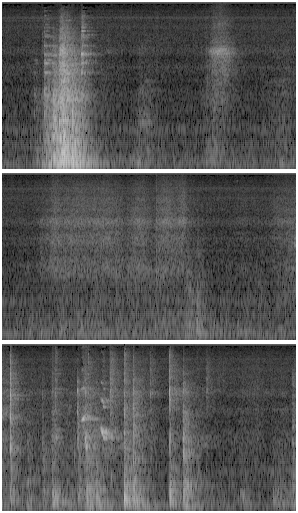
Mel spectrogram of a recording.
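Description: A chair knocks and scrapes on a wooden floor.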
